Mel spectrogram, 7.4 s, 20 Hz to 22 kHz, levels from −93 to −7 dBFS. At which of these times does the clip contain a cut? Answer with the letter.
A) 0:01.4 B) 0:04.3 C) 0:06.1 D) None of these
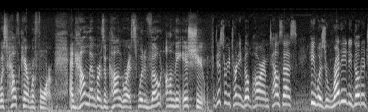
B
